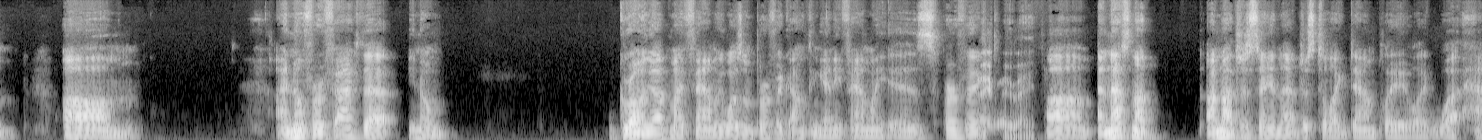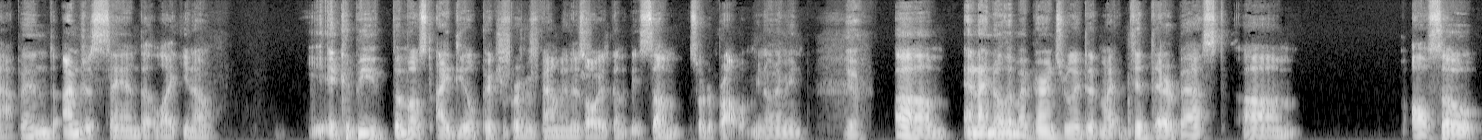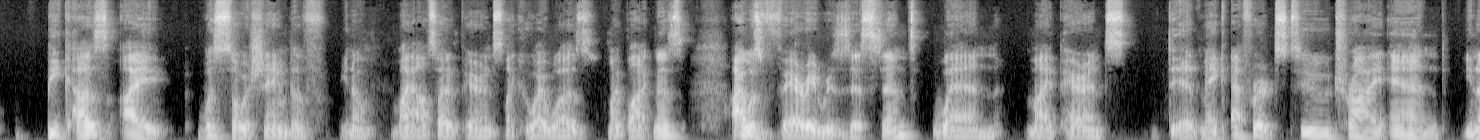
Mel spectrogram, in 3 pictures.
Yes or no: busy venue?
no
